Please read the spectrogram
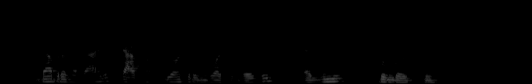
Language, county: Lithuanian, Vilnius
